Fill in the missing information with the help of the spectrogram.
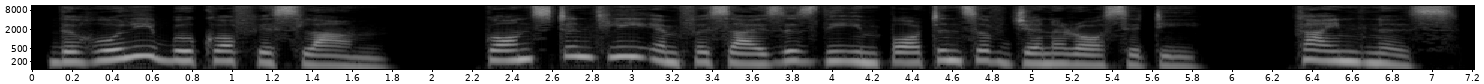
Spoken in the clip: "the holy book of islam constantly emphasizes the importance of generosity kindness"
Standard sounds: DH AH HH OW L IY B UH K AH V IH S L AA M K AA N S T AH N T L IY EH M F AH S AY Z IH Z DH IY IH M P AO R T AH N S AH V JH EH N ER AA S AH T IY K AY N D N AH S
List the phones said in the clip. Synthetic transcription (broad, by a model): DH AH HH OW L IY B UH K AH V IH S L AA M K AA N S T AH N T L IY EH M F AH S AY Z IH Z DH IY IH M P AO R T AH N S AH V JH EH N ER AA S AH T IY K AY N D N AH S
